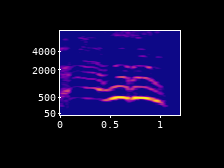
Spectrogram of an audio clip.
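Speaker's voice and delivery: high, loud, stretched whoop of delight; joyful kid whoop. Retold or imitated. Psychic imitating kids riding a shopping cart, gleeful whoop. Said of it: "kids ... riding the shopping cart".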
